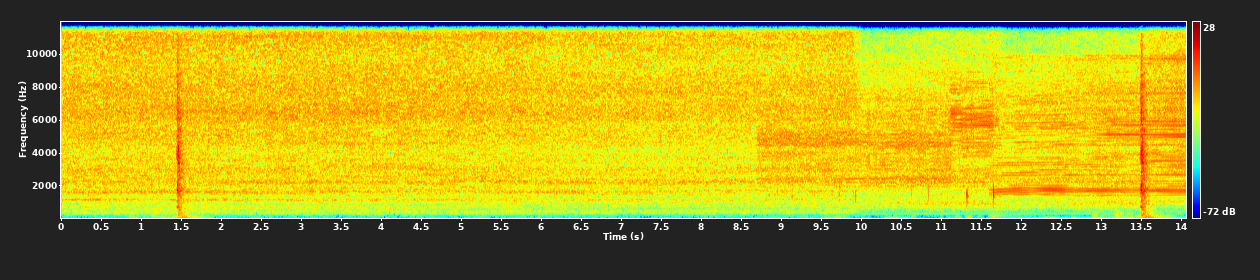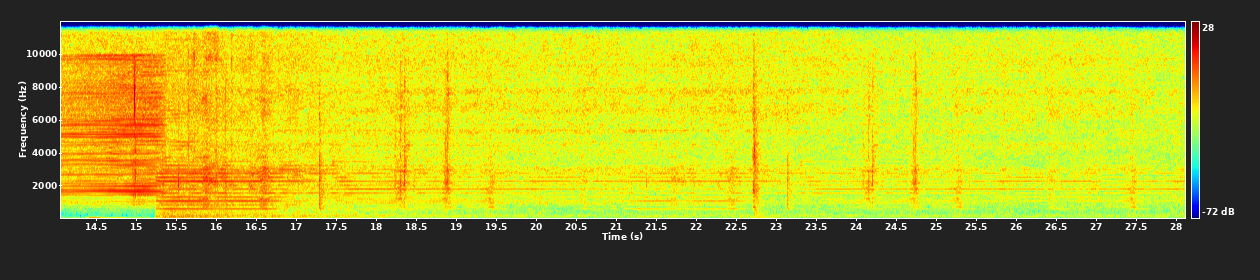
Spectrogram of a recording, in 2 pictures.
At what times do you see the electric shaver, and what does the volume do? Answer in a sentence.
The electric shaver can be heard from 8.7 to 28.0 s, getting louder then quieter.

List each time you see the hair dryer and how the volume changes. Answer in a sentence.
You can hear the hair dryer from 0.0 to 28.0 s, getting quieter.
